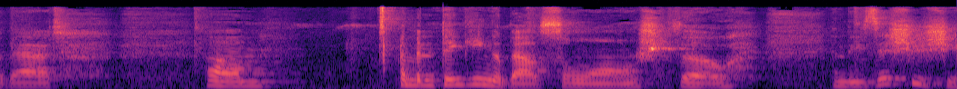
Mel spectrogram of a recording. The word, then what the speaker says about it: Solange: Solange, that's how you say it, Solange.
